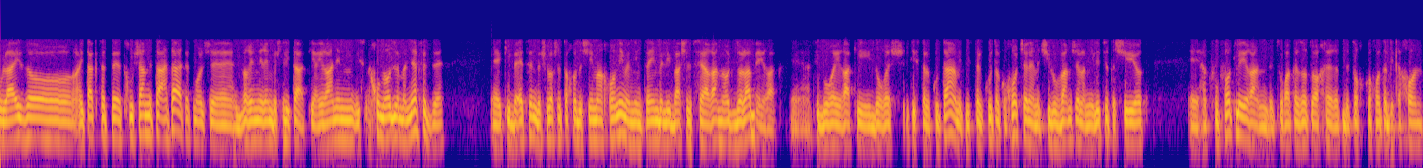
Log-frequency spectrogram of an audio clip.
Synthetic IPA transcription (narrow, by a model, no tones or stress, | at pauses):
ulajzo̞a̰jtakt͡sat̪et̪χuʃametaatat̪et̪mo̞lʃe̞d̪vaʁimniʁimbeʃlitakiaiʁanimjismeχumeo̞dle̞mane̞fe̞tze̞ | kibeet͡se̞mbeʃlo̞ʃetaχo̞d̪aʃimaːχʁo̞nimemnimt͡saimbe̞libaʃe̞lseaʁame̞o̞d̪̚ɡ̚d̪o̞labe̞iʁak | a̰t͡sibuʁaiʁakid̪o̞ʁe̞ʃe̞thist̪alkutamethist̪alkuthako̞χo̞tʃelaɦemetʃiluvamʃe̞lamilit͡sjo̞taʃiijo̞t | hakfufo̞tle̞iʁanbe̞t͡suʁakazo̞to̞aχe̞ʁetbe̞to̞χko̞χo̞thabit̪aχo̞n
